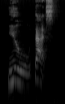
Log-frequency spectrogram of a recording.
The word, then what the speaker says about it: yutas: 或者是你也可以父啊，也是叫哑巴，哑巴我们刚刚讲的嘛，好爸爸，好或者是阿公啊，祖祖祖父啊，就叫 you das y u t a s，好，好那读音的部分呢，y 是念也，u 是念物，you you t a s das，t 是念的，好，t 是念的啊。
